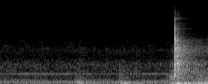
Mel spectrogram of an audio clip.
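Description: A steel pickup cab door shutting with one loud slam near the end, after a stretch of quiet room tone with a faint steady hum.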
